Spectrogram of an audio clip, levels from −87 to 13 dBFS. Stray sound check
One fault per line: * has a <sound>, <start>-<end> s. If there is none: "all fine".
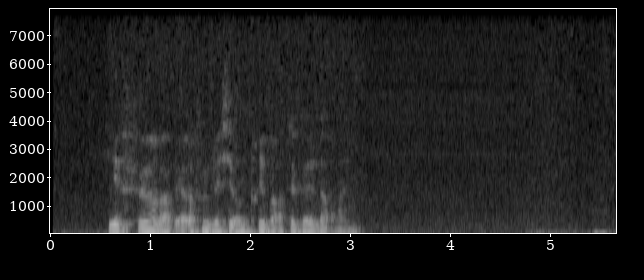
all fine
